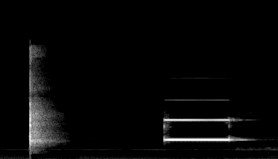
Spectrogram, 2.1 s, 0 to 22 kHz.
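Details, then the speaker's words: Tronic Alfa 800 W studio monoblock flash, after repair of a failed earlier service causing erratic calibration and power drops; switched on at lowest power: sharp click, then one clean steady half-second beep. Powers on and readies normally. "Oke lampu kita mulai kita Nyalakan dari power terkecil ya biar temen-temen bisa lihat itu kita coba Nyalakan"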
